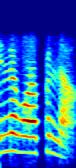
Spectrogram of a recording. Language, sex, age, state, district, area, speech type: Malayalam, female, 18-30, Kerala, Kozhikode, urban, conversation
